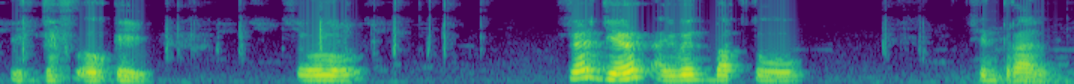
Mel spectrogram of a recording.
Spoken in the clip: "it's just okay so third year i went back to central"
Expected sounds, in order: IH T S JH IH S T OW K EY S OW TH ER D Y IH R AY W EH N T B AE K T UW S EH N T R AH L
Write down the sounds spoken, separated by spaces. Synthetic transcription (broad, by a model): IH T JH IH S T OW K EY S OW S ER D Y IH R AY W EH N T B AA K T UW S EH N T R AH L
